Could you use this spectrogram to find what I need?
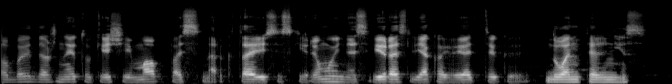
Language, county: Lithuanian, Kaunas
